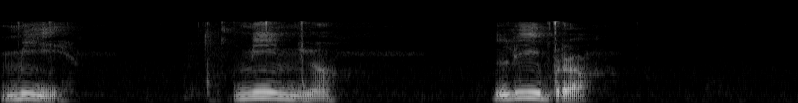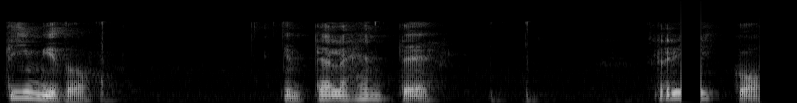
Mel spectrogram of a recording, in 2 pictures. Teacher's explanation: Like the E in teeth, like the double E in teeth, or the I in machine, but shorter.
